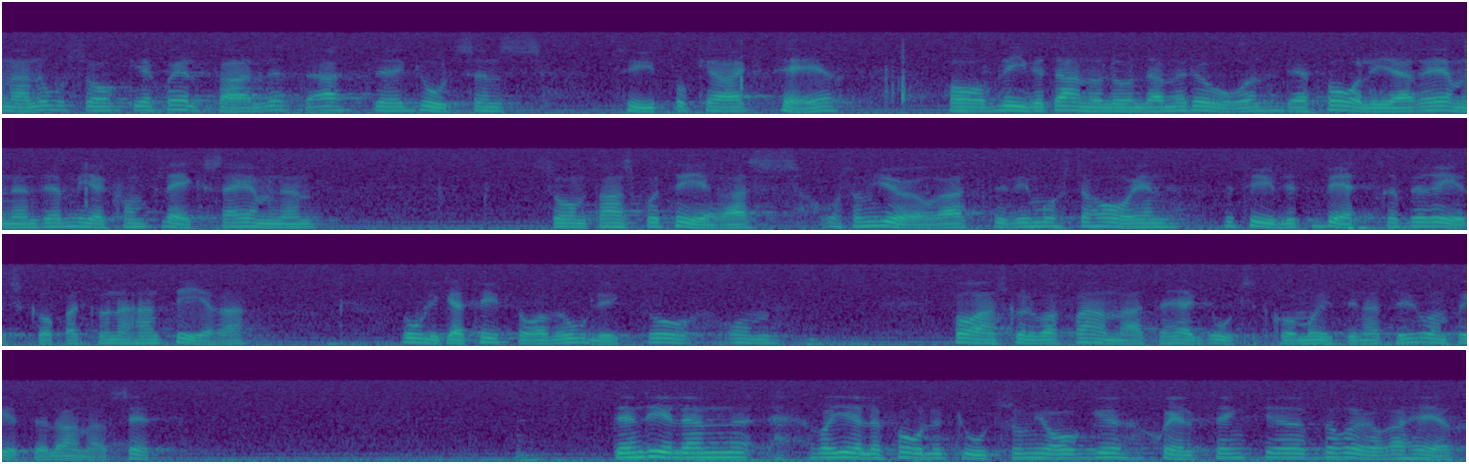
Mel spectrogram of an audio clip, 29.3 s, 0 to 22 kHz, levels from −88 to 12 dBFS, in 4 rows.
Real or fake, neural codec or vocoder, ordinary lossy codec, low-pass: real; none; none; 7.2 kHz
